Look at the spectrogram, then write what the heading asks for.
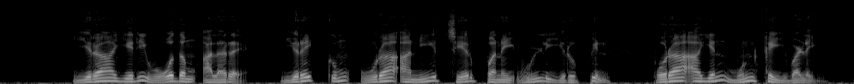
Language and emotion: Tamil, neutral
